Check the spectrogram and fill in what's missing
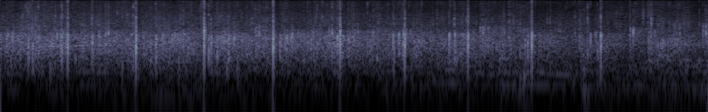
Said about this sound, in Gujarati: આપ સૌને માટે એક તાળી થઈ જાય.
